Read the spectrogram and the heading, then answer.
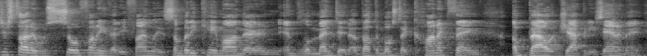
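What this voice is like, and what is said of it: Usual voice. Nothing is said of it.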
